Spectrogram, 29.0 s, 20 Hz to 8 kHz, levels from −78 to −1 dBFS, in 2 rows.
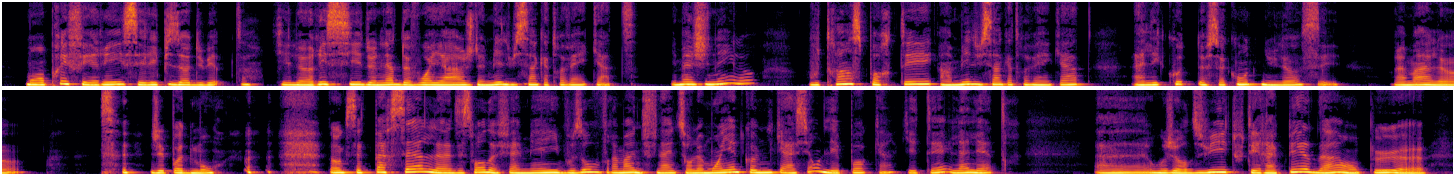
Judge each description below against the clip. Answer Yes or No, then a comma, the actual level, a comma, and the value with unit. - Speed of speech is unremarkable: No, slow, 135 wpm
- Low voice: No, high, 195 Hz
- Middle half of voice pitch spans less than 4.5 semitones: Yes, average, 3.1 semitones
